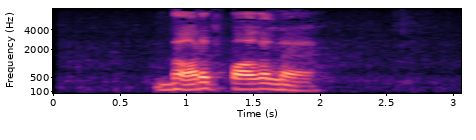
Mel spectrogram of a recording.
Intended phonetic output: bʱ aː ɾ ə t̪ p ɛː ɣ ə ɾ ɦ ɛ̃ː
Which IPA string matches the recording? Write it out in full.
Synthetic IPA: bʱ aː ɾ ə t̪ p aː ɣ ə l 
